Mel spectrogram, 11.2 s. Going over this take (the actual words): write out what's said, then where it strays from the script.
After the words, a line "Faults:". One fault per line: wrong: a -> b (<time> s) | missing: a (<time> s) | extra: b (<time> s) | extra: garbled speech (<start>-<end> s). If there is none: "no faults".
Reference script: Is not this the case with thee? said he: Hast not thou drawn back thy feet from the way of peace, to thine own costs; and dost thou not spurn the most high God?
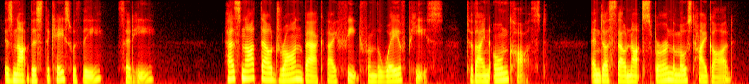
Is not this the case with thee? said he: Hast not thou drawn back thy feet from the way of peace, to thine own cost; and dost thou not spurn the most high God?
Faults:
wrong: costs -> cost (7.6 s)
